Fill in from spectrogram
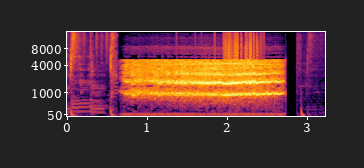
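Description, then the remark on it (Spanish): A car's tires screech loudly for about two seconds as it accelerates hard. The squeal holds at a steady, piercing pitch and cuts off abruptly, followed by a brief rumble. “Allá le están metiendo la quinta a fondo.”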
